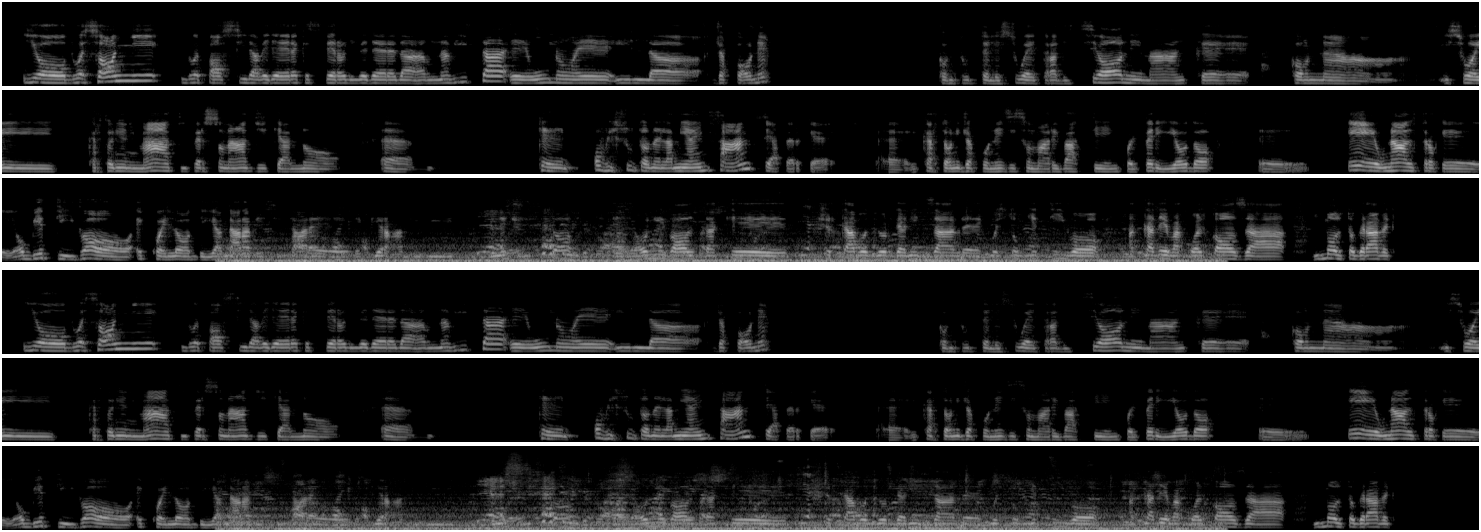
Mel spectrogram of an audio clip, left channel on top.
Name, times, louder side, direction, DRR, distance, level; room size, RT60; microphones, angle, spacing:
voice 1, 0.2-7.7 9.4-12.5 12.9-14.0 14.4-15.3 15.6-18.1 18.6-18.9 20.1-23.1 23.6-26.9 27.3-27.8 28.2-34.1 34.4-35.3 35.6-37.4 37.7-43.5, left 3 dB, 70° left, 2.0 m, -34 dB
sound 1, 31.7-41.8, right 1 dB, 65° right, 3.0 m, -33 dB
open air
head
